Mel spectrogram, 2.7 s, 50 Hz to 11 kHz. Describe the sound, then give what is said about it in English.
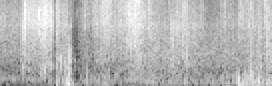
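Footsteps of people walking crouched through head-high brush and spindly trees, heard as a few soft rustling, crunching steps spread across a faint, even background. “We crouch down and walk more than 100 yards, passing through brush that goes over our heads and trees with spindly branches that reach out for us like”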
